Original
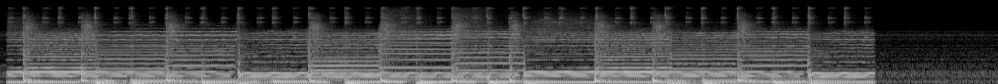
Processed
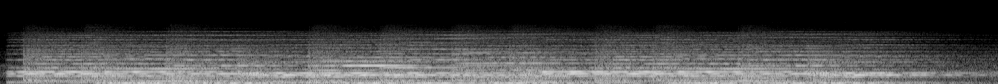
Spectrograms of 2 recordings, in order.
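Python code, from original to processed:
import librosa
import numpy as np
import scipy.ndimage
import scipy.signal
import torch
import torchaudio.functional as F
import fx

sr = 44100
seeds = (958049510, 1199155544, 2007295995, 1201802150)

y = scipy.signal.sosfilt(scipy.signal.butter(2, 1100.0, 'lowpass', fs=sr, output='sos'), x)
y = fx.peak_eq(y, sr, hz=140.0, db=-14.5, octaves=1.7)
y = fx.rev_schroeder(y, sr, rt60_s=3.3, comb_ms=30, drr_db=-7.5)
y = y * librosa.db_to_amplitude(3.5)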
